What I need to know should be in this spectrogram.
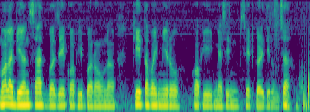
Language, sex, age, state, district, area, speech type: Nepali, male, 30-45, West Bengal, Kalimpong, rural, read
